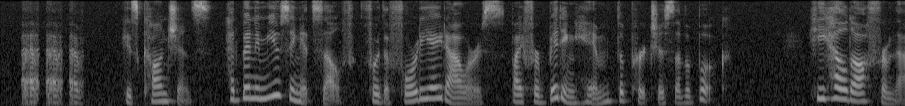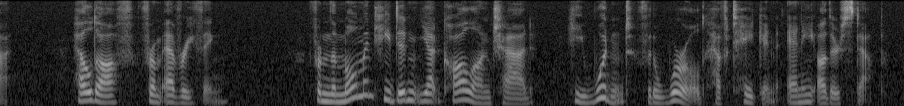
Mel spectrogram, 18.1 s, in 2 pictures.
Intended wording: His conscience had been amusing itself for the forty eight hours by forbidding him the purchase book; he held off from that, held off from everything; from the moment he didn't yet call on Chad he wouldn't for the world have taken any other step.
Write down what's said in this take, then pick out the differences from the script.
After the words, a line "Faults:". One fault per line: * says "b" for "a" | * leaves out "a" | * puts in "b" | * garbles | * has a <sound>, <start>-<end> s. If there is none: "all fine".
His conscience had been amusing itself for the forty eight hours by forbidding him the purchase of a book; he held off from that, held off from everything; from the moment he didn't yet call on Chad he wouldn't for the world have taken any other step.
Faults:
* has a laugh, 0.2-0.8 s
* puts in "of a"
